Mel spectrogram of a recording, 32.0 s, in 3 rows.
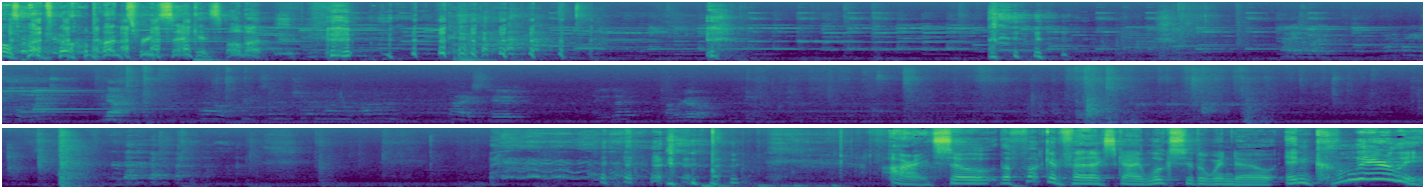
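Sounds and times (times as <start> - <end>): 
speech: 0.0 - 3.7, 28.0 - 31.9
laughter: 0.0 - 4.6, 7.4 - 8.1, 22.2 - 23.1, 25.0 - 27.2
electronic doorbell chime melody: 1.5 - 12.2.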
